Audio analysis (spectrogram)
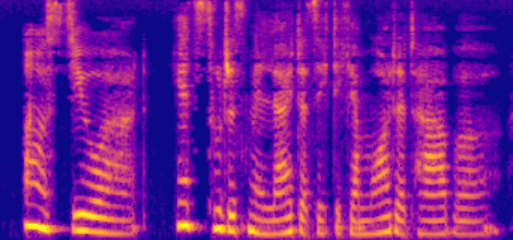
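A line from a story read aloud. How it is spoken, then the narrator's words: Sighing. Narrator (German): seufzt Penny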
